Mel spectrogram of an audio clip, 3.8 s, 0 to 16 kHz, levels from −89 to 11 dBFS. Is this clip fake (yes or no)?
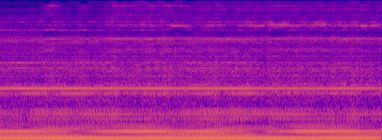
yes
